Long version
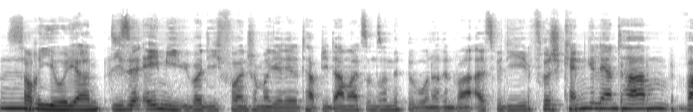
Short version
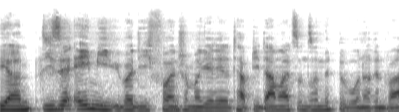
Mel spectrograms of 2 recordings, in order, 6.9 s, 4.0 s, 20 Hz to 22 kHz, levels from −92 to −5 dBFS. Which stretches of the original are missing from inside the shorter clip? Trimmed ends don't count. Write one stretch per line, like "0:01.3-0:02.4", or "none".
none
